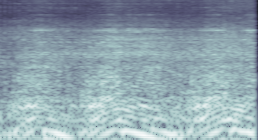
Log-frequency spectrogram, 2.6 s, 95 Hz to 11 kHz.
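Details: 1997 Honda Astrea Grand, just started: the single-cylinder settles into a quick, even putter with a slight rev then steady normal idle; the fault is that it won't shut off with the key, suspected CDI or ignition switch.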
